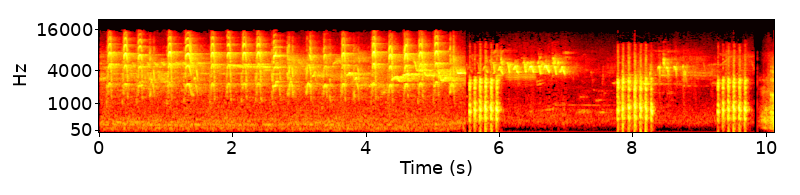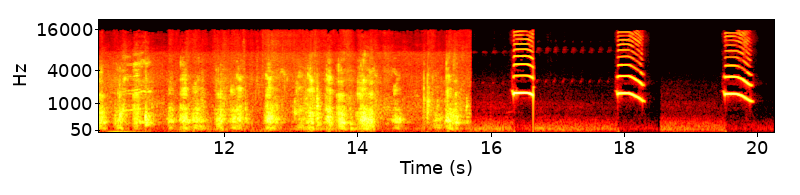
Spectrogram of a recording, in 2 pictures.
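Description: A run of animal calls: about five seconds of dense, high-pitched bird chirping, then piglets squealing, in short bursts and then many together for about six seconds. Near the end come three short whistles, each falling in pitch.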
